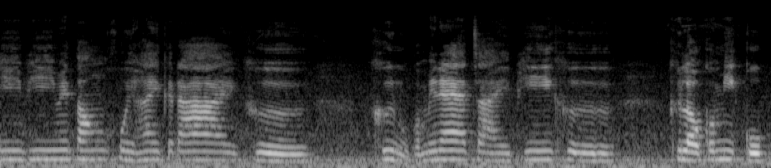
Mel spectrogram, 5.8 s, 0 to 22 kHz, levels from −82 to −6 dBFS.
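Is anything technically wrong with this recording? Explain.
No, nothing is technically wrong with this speech clip. A careful listen turns up no technical fault at any point.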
